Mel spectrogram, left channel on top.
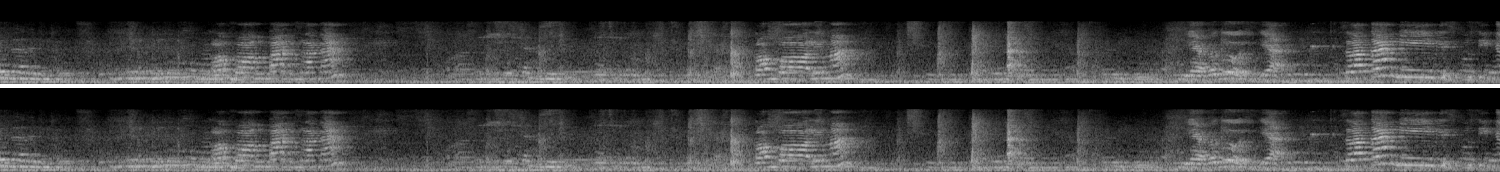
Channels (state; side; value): identical; both; correlation 1.00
